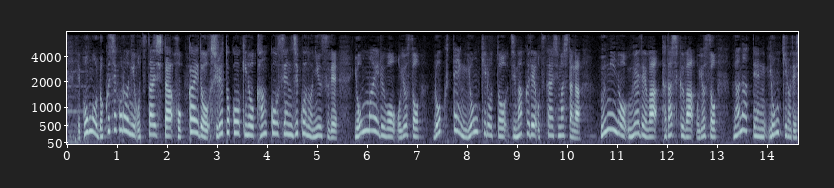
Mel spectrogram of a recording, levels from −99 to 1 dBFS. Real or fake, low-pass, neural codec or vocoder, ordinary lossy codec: real; 7.2 kHz; none; AAC, 32 kbps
